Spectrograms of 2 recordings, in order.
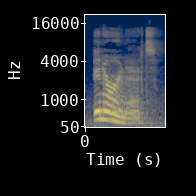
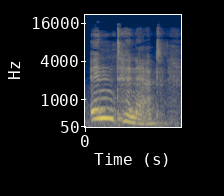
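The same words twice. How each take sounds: First: The T after N is dropped. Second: The T after N is softly pronounced. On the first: "in American accent, you do not pronounce the T" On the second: "in British accent, we pronounce this as internet"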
